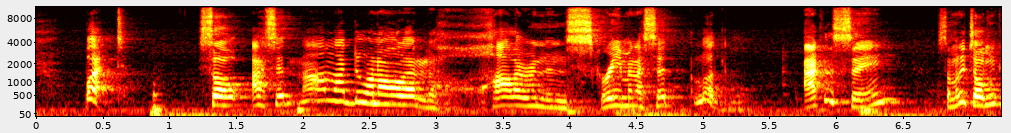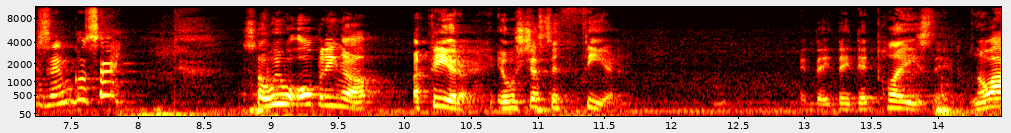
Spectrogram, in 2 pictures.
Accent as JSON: {"language": "English", "region": "the South", "country": "United States", "tie": "born or raised there", "said": "Now, you remember, I was raised in the South."}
